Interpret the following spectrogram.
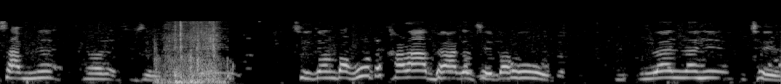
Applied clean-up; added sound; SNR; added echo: classical method spectral subtraction.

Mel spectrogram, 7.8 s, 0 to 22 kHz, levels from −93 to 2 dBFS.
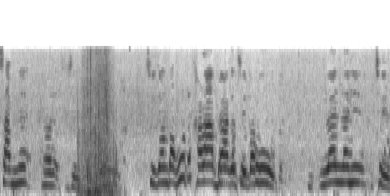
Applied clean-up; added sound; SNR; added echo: none; Drawer open or close; 1 dB; none.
